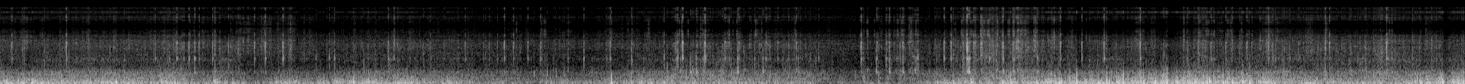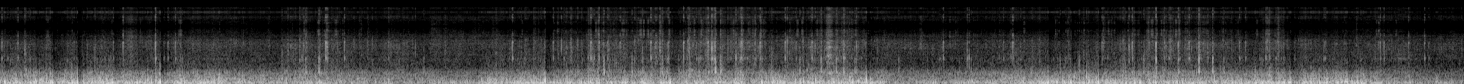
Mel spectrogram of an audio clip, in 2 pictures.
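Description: Mountain bike riding fast down leaf-covered dirt singletrack: wind rushing over the microphone, tyres rolling over dry leaves and the bike rattling and knocking over bumps. The rush eases for a moment about eight seconds in, then picks up again.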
